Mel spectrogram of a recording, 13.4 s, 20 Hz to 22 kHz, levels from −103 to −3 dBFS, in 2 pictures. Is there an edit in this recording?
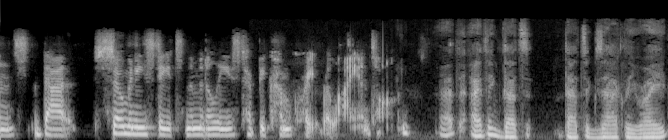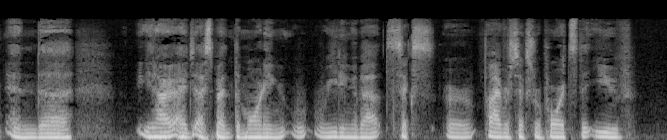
no; 0 cuts

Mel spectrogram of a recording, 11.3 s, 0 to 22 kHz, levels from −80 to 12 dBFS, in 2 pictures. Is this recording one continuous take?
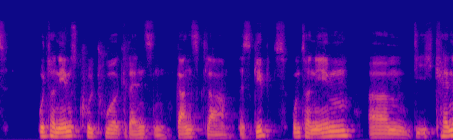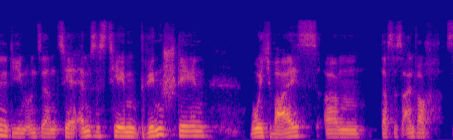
no; 1 cut; at 4.5 s

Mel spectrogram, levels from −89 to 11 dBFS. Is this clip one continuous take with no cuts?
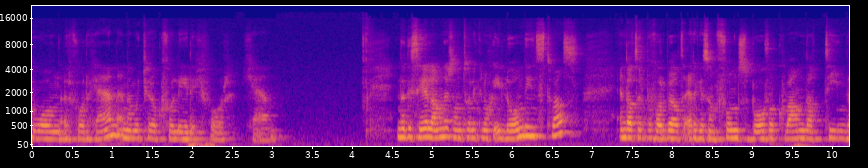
yes; 0 cuts

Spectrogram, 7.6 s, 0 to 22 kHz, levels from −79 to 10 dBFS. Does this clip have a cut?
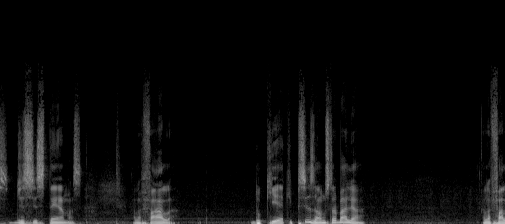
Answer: yes; 1 cut; at 4.2 s

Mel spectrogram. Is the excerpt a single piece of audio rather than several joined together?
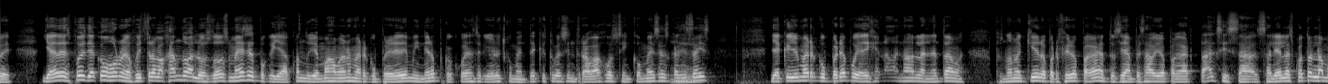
yes; 0 cuts

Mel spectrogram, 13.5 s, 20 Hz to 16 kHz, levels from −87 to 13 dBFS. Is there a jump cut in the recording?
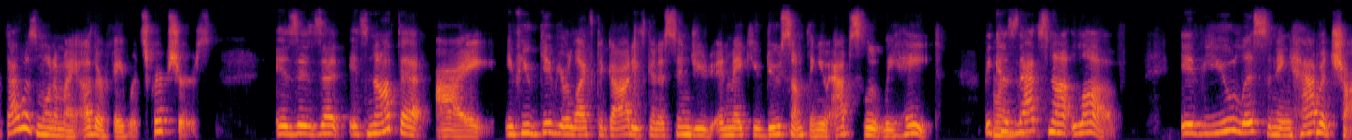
no; 0 cuts

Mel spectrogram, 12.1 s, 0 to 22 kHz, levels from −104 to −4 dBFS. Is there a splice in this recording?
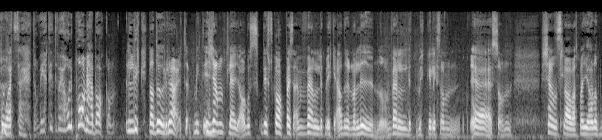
no; 0 cuts

